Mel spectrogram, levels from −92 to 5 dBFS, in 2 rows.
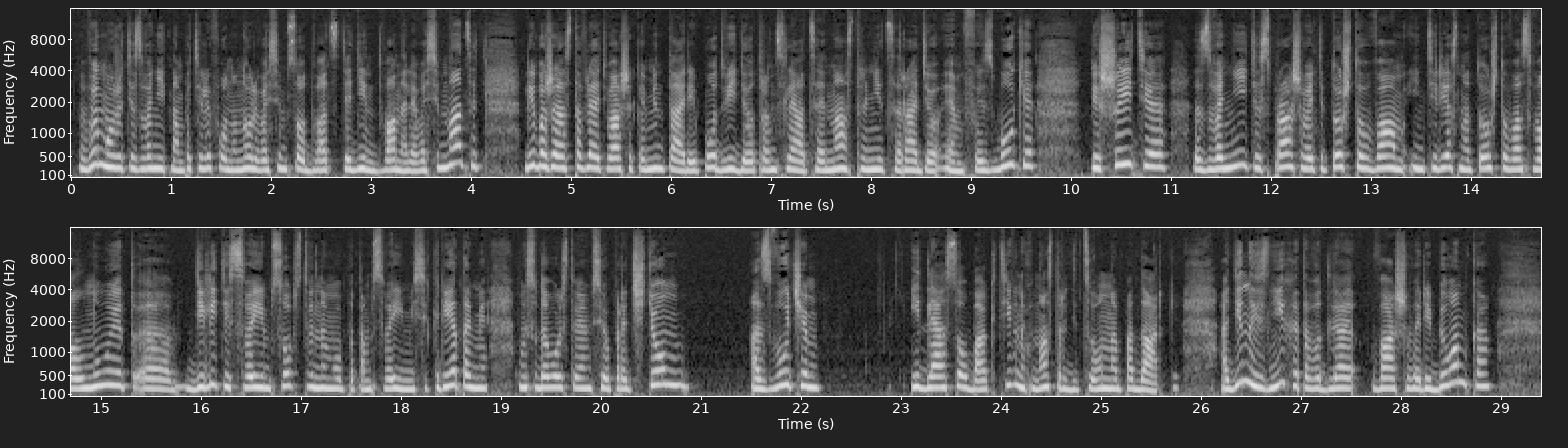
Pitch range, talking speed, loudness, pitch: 220-260 Hz, 120 wpm, -15 LUFS, 235 Hz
